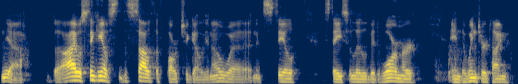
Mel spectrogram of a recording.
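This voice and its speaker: Male co-host, energetic and casual, laughs into his sentences. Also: on the low side, moderate pace. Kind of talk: casual livestream chat.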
